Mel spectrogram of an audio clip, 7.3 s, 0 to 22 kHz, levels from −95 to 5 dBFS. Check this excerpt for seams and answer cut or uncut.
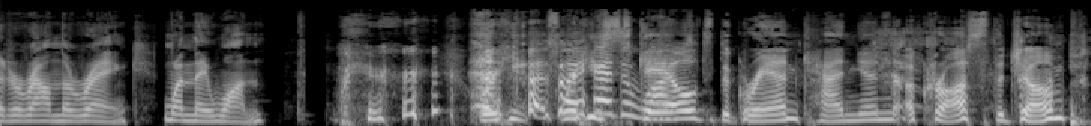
cut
